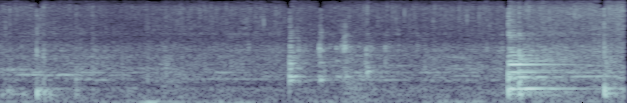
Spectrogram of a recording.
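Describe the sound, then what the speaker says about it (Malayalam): Cooked beef liver tipped into a hot pan and stir-fried for a spicy liver fry, giving soft sizzling with a few sharp scraping stirs and a louder sizzle burst near the end, with no talking. "വേവിച്ച് വെച്ചിരിക്കുന്ന ലിവർ ഇതിലേക്ക് ആഡ് ചെയ്ത് കൊടുക്കാം."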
